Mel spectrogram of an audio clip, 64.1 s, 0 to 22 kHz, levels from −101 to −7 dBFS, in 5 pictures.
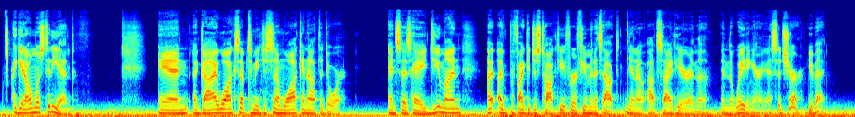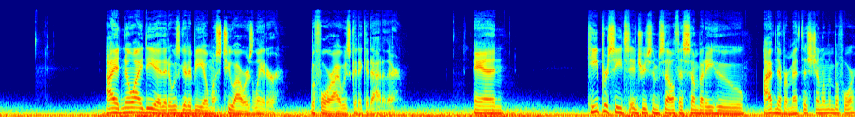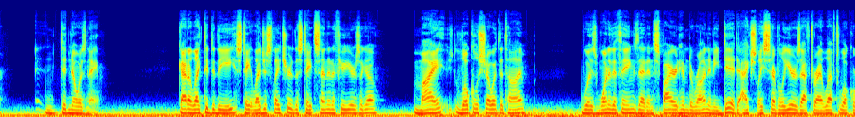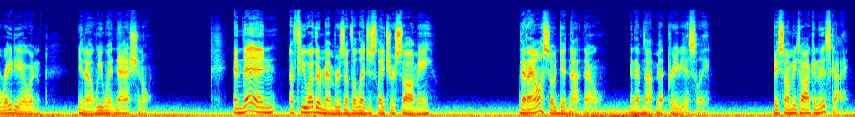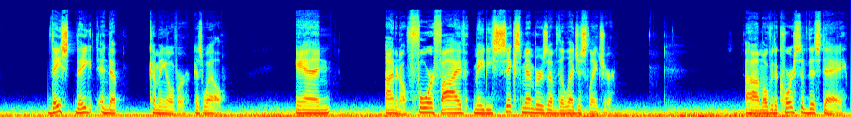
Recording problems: low rumble; faint; throughout; 25 dB below the speech

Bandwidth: 15 kHz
